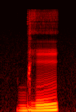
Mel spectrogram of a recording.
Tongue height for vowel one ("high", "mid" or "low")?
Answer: high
